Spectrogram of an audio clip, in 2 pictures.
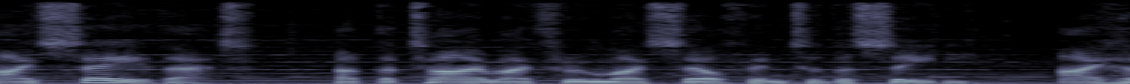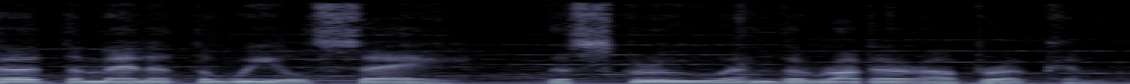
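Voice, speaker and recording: A man voicing a calm, loyal young manservant who speaks with formal, deferential politeness in an audiobook. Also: medium pitch, moderate pace, few pauses, faint music behind, close to an everyday voice.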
